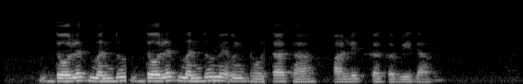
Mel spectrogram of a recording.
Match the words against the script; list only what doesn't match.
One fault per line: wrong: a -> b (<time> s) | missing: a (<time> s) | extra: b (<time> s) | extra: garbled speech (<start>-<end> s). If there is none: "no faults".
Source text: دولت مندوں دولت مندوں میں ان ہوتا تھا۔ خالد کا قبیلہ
no faults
